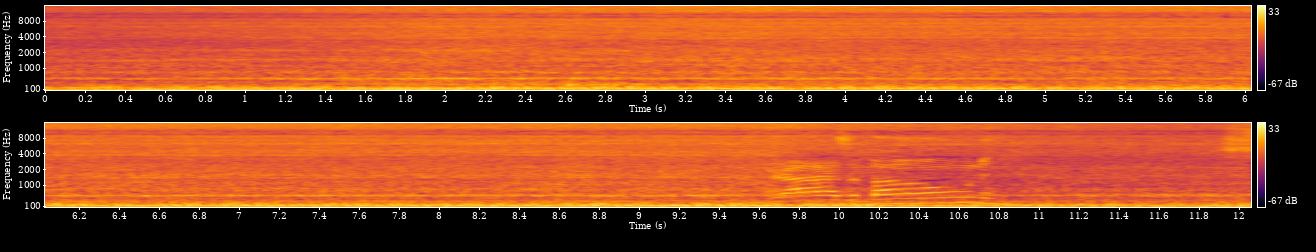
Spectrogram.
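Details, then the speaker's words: Vehicle at idle after a quick repair including PCV valve work: steady, even low rumble with no misses, knocks or hunting; smooth, healthy idle. "idle and smooth going to call that not too shabby uh yeah she sounds good she's running okay"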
